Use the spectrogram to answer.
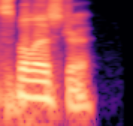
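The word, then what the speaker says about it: Spoelstra: Zach in the background, have you ever heard anybody pronounce it Spolstra? – How are you supposed to pronounce it? – Spolstra. – Spolstra. – Oh, he's not spe, he's spo.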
